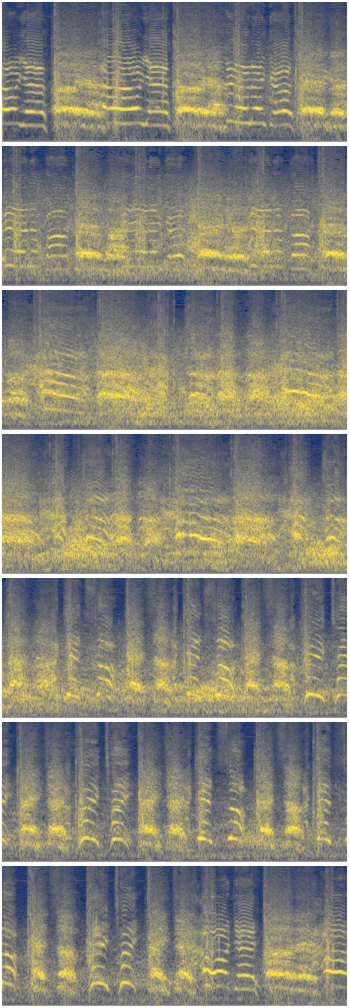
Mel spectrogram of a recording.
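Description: A large group of Marine recruits chanting and shouting together in a loud, unbroken military cadence, the many voices overlapping. From about the middle on, a fast, regular beat runs under the chant.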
